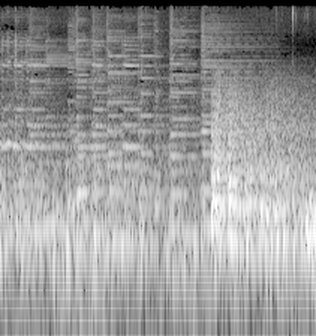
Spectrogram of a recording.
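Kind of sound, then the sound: nature, violent thunderstorm with thunder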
